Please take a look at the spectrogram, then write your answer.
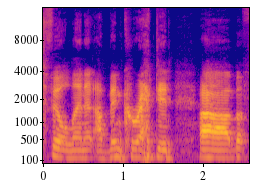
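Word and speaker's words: Phil Lynott: a while back on thin lizzie where i butchered his name uh but it's phil lynette i've been corrected uh but phil in it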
